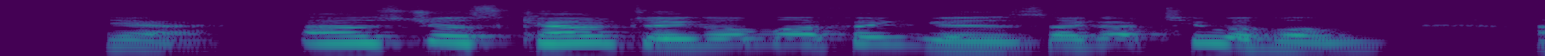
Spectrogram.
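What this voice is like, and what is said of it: Put-on British accent. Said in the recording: “I don't know why I'm doing British accents.”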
